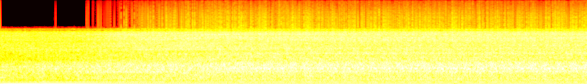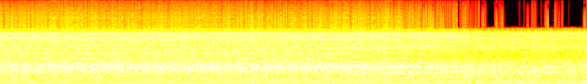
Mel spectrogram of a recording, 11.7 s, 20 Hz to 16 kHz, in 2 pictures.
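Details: Cummins ISX CM2250 diesel during DPF regeneration: steady loud running with sharp, airy chuffing about four per second from the intake and no mechanical noises. Owner suspects turbo chuff during regen.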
